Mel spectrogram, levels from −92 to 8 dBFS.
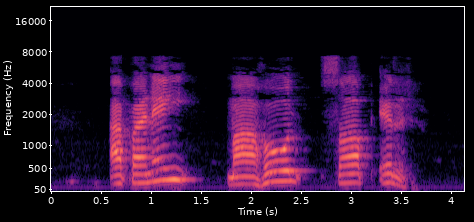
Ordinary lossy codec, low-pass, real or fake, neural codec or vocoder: AAC, 32 kbps; 7.2 kHz; real; none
